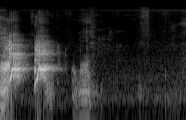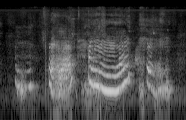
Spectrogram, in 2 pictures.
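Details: Weimaraner puppies from the Indigo and Magnum litter: two sharp high yelps, a short low grumble, then a run of loud, wavering, harmonic whines and squeals rising and falling, with a faint low voice in between.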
